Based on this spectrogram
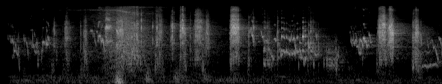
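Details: Pet white male budgerigar playing outside its cage, flying and playing alone or with another budgie; bright, rapid chirps and scratchy chatter in short bursts, with some sharp squawks.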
